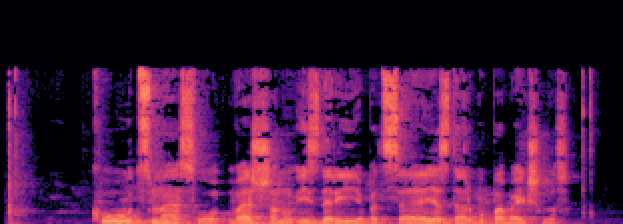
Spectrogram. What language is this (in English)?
Latvian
